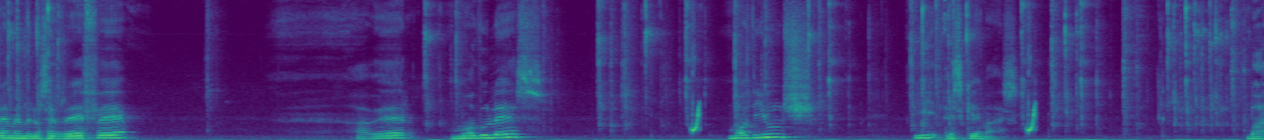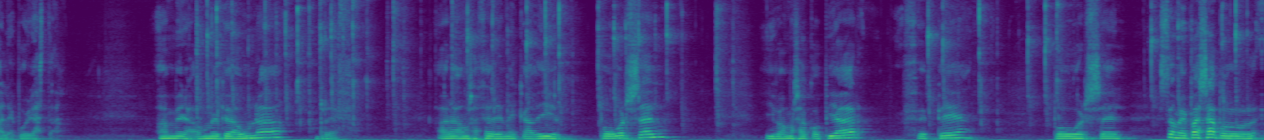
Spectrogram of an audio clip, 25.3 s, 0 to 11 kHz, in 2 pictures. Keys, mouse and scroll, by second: 0.0-0.9 typing, 4.2 ., 6.5 shift+n, 6.8 Tab, 7.4 BackSpace, 8.1 m, 8.3 Tab, 9.1-12.6 typing, 10.2 Tab, 10.8 Tab, 14.4-19.8 typing, 21.7-25.2 typing.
